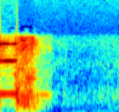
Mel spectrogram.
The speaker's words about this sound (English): We heard some beeping there. Yeah, that's an ominous sign. Sounded very urgent.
